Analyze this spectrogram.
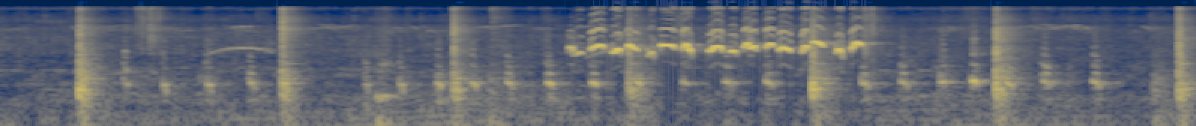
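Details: Lure song of an oriental white-eye, or opior, used to get other Javan white-eyes to reply. Scattered knocks and soft clicks lead to a quick, busy burst of high chirping notes lasting about two seconds. More knocking follows.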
